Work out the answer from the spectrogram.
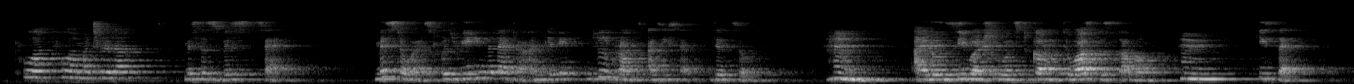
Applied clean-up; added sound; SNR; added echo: none; none; none; reverberation time 0.9 s.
